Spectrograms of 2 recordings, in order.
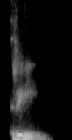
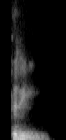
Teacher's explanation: la doble E tiene un sonido como una I, pero es un poco más alargada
